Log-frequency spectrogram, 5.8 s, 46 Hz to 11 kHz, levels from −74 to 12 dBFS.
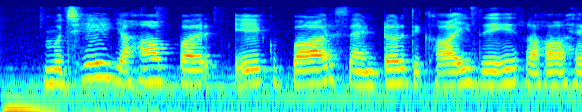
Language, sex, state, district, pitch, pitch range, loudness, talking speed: Hindi, female, Madhya Pradesh, Katni, 180 Hz, 165-185 Hz, -18 LUFS, 105 wpm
